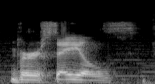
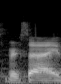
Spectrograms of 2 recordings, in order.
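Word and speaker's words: Versailles: Missouri or something and it's ver sales and if you pronounce it properly you know as Versa they'll freak out they look at you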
